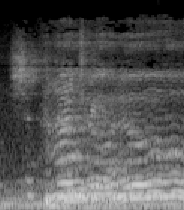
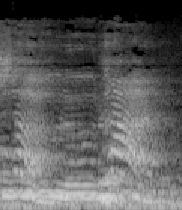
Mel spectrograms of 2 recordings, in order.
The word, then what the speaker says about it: Sha'Condria: Tell them, my name is pronounced Sha'Condria. That's Sha'Condria.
